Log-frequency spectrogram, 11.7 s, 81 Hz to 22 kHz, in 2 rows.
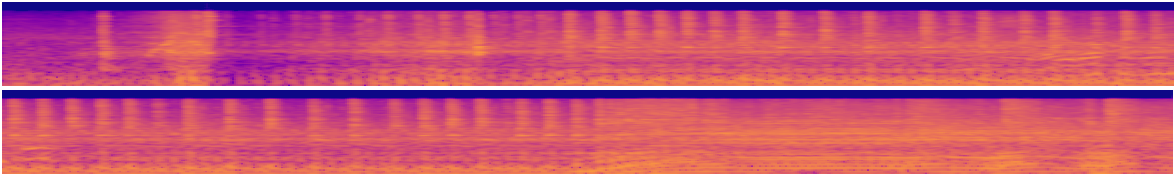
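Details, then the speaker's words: New Powermate PM0143250 3250 W generator, first start on choke: small engine fires in a quick uneven patter near three beats a second, stumbling; fuel starvation because the fuel petcock was accidentally turned off, then ran fine. "the reason it was uh sort of missing is because i turned the fuel peacock off i turned it on but a little gas getting the carburetor and then inadvertently turned it off a few seconds after i stopped the camera"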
